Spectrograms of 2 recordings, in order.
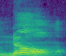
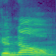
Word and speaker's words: GNOME: Today we're going to continue our discussion on desktop environments, and we're going to talk about Gnome, or Gnome, as you might hear it said.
